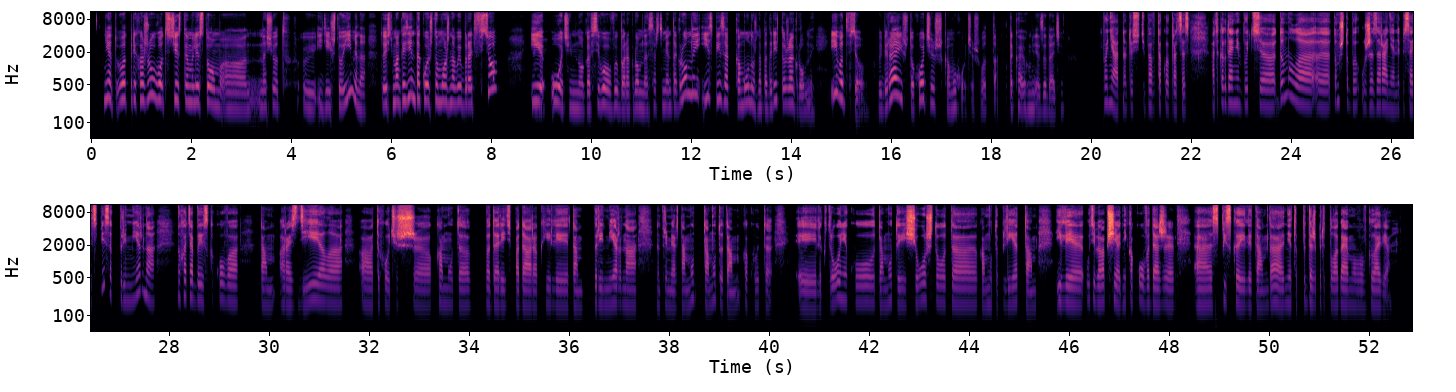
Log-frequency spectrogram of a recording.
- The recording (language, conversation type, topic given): Russian, advice, Почему мне так трудно выбрать подарок и как не ошибиться с выбором?
- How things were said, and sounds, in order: laughing while speaking: "меня"; tapping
